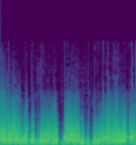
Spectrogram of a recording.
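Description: Wind buffeting the camera microphone: a loud, even rush with two brief dips, cutting off abruptly at the end.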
